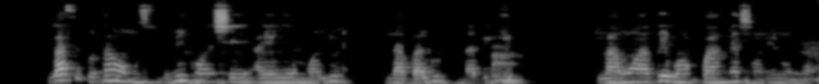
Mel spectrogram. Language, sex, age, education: Yoruba, female, 46-60, tertiary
